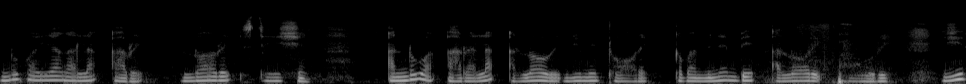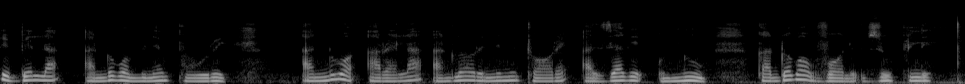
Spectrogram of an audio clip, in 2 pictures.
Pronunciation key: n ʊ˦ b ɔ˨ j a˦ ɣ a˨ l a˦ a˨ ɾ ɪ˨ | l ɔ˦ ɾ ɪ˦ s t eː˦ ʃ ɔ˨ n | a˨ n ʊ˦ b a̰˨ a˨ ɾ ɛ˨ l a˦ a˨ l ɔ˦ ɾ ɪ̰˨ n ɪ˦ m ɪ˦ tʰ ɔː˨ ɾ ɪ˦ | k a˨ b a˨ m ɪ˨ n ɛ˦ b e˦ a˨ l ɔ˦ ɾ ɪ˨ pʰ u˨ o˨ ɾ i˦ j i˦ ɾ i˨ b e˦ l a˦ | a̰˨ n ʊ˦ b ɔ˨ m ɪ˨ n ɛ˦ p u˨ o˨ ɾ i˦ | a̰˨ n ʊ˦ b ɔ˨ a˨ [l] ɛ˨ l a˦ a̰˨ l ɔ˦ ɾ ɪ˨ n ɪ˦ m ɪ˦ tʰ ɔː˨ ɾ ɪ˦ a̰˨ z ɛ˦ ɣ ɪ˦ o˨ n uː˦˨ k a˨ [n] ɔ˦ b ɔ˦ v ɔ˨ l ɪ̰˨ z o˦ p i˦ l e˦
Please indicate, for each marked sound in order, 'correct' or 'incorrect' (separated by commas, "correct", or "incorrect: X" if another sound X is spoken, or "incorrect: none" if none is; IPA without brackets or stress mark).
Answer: incorrect: ɾ, incorrect: d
